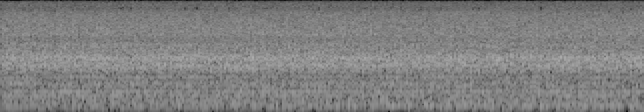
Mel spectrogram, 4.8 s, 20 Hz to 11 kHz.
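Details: Gigabyte G1 R9 390 graphics card fitted with a substitute 87mm 4-pin MSI PLA09215B12H fan: loud steady airy whoosh with a faint high whine, unchanged throughout; mismatched replacement fan runs faster and louder than stock.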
